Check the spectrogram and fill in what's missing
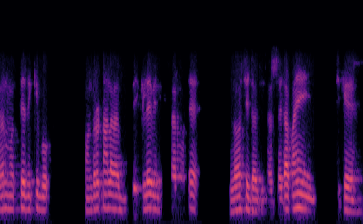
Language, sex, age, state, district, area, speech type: Odia, male, 18-30, Odisha, Koraput, urban, conversation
